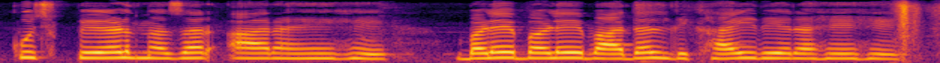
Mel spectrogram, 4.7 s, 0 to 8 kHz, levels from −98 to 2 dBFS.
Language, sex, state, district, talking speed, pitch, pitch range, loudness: Hindi, female, Madhya Pradesh, Bhopal, 155 wpm, 240 Hz, 230-255 Hz, -13 LUFS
